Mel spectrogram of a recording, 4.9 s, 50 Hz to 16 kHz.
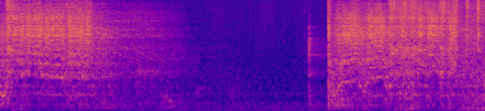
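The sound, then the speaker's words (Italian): A 500 car engine is restarted after sitting for 16 years and catches almost on the first try. Loud cranking fades into a quieter lull, then the engine fires with a sharp burst and runs loudly and steadily. “Eccola qua, è partita. Abbiamo digitato su YouTube accensione 500 e abbiamo trovato questo video in cui c'è una 500 che viene riaccesa dopo 16 anni e quasi al primo colpo parte.”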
